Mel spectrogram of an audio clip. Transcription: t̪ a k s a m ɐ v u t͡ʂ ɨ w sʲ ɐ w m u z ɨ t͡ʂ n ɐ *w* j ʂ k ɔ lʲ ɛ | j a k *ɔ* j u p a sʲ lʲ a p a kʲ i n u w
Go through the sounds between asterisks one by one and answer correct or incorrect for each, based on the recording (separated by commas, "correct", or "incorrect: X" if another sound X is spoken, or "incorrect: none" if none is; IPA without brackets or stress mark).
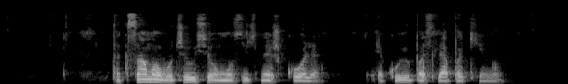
incorrect: none, incorrect: u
